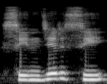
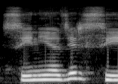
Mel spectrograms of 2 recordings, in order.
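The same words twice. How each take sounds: First: No stretch on সি; short vowel. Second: Long, sustained সি; drawn-out vowel. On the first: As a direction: end on a short সি. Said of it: "কোথায় দ্রুত পড়ি". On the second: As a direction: hold the final সি for one alif count. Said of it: "কোথায় টান দিই". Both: Shown as a demonstration.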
